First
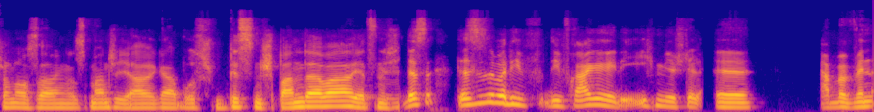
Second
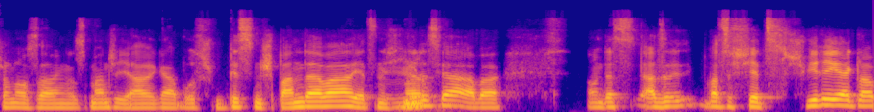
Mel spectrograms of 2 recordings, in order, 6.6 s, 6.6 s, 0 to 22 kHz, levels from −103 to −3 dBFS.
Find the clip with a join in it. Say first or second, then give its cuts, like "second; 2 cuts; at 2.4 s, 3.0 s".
first; 2 cuts; at 3.0 s, 5.3 s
